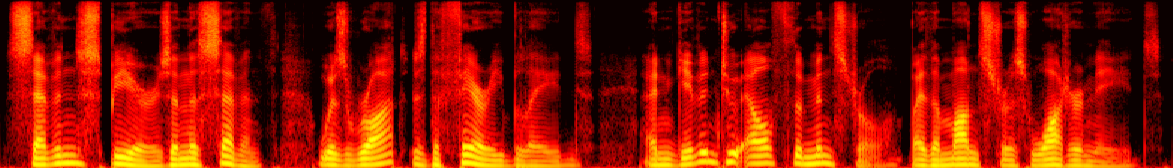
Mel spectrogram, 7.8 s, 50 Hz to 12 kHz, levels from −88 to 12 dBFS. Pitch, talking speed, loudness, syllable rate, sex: 120 Hz, 170 wpm, -18 LUFS, 4.3 syllables/s, male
